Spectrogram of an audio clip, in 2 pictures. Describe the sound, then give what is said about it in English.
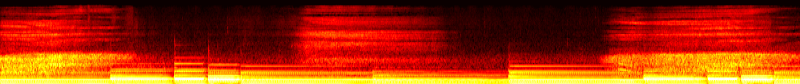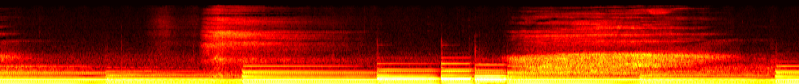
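Slow, deep breathing, inhaling and exhaling during a guided breathing session: a few long breathy swells rise and fall at an even pace over steady, sustained musical tones. “So breathe with me. Inhale. And exhale.”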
